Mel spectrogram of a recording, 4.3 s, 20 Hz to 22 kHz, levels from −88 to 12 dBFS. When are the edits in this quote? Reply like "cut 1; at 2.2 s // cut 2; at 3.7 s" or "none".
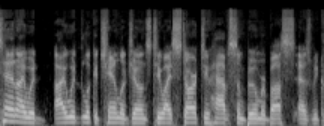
cut 1; at 2.3 s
